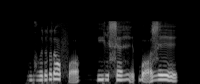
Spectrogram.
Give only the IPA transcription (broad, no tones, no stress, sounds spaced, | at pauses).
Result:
ɡʱ o r ɔ f ɔ̰ | j i s ɛ ɦ ḛ ɓ ɔ̰ z e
